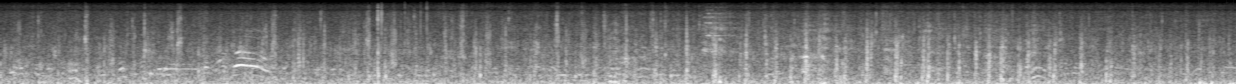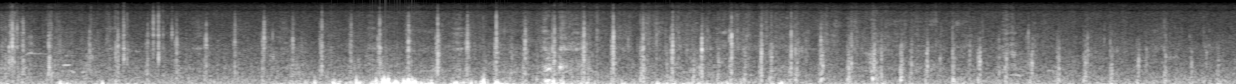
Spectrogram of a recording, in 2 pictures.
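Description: Runners' footsteps on the asphalt as they pass, heard as a scatter of light steps, with a low rumble on the microphone that swells about two-thirds of the way through.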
